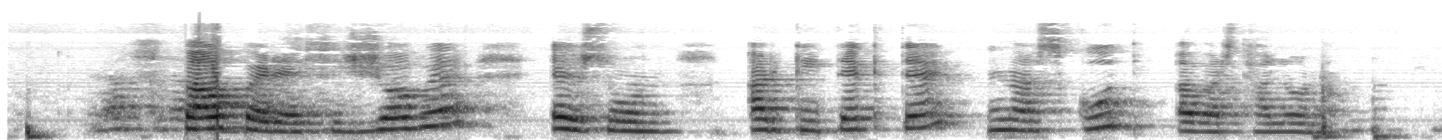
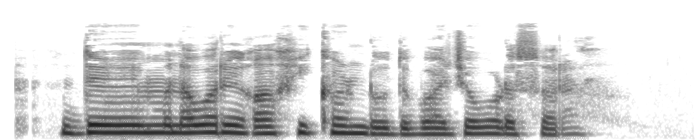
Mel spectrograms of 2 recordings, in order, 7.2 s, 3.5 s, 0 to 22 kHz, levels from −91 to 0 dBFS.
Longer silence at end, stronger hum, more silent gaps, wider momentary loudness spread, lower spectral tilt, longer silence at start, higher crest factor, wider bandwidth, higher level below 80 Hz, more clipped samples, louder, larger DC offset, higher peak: second, 0.25 s vs 0.55 s; neither; neither; first, 18 LU vs 11 LU; second, -4.5 dB/octave vs -7.5 dB/octave; second, 0.15 s vs 0.3 s; about the same, 18 dB vs 16 dB; first, 11.5 kHz vs 8.6 kHz; first, -56 dBFS vs -72 dBFS; neither; about the same, -18 LUFS vs -20 LUFS; neither; first, 0 dBFS vs -4 dBFS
